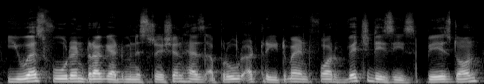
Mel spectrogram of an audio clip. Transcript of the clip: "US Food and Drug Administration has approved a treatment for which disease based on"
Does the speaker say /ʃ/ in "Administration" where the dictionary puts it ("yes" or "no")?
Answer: yes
